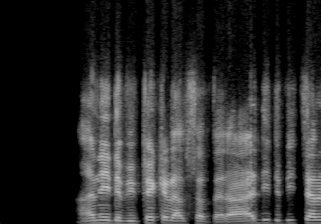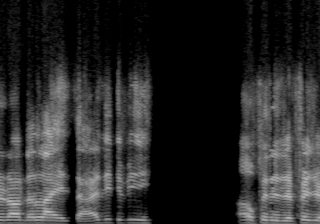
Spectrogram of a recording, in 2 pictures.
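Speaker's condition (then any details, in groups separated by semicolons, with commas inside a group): Cerebral palsy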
